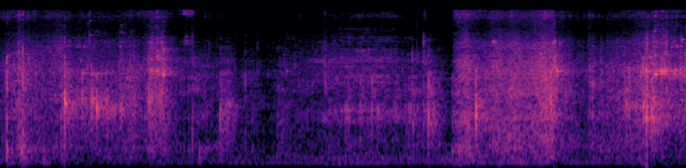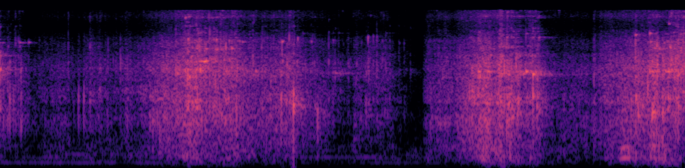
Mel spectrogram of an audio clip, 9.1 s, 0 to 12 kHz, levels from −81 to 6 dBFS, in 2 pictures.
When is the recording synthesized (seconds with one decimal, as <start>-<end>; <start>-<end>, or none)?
1.5-3.6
